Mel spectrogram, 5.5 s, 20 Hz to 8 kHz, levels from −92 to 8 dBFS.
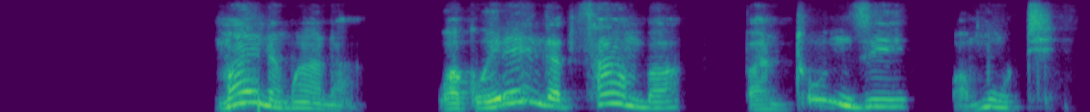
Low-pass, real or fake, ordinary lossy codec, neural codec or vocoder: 7.2 kHz; real; Opus, 24 kbps; none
